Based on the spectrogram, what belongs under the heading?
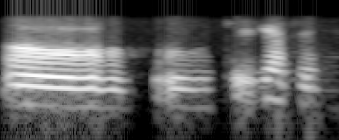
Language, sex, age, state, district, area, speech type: Assamese, female, 60+, Assam, Lakhimpur, urban, conversation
